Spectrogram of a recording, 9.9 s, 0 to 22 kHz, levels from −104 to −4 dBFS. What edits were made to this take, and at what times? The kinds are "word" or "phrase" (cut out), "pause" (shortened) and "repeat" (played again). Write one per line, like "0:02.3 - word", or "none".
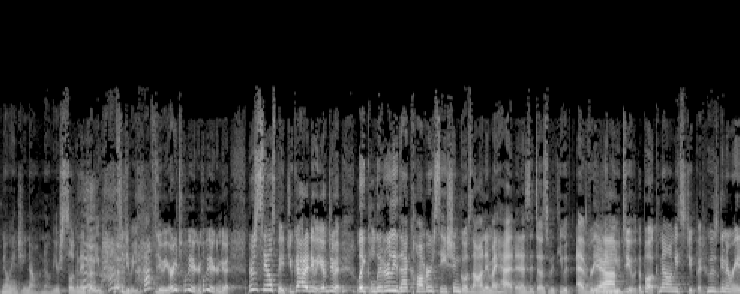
0:02.7 - repeat

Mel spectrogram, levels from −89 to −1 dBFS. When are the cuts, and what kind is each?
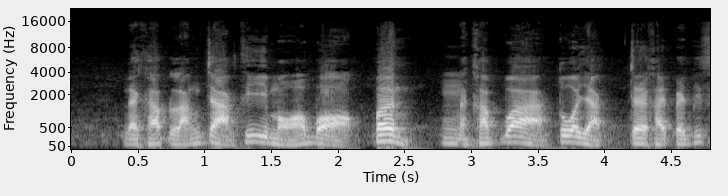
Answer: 0:02.2 - pause

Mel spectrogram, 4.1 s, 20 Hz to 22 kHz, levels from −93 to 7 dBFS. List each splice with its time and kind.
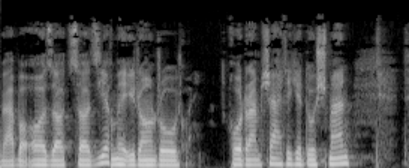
0:01.1 - phrase
0:01.8 - word

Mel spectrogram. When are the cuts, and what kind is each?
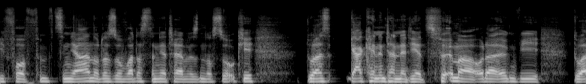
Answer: none

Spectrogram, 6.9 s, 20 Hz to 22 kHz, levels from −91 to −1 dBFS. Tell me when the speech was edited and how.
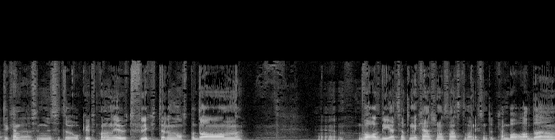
none

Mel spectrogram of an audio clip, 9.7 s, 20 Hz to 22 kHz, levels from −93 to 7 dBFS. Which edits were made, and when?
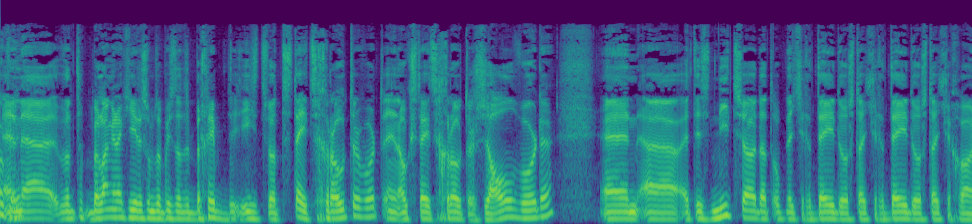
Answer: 0:01.6 - word
0:02.3 - word
0:07.9 - word
0:08.7 - repeat

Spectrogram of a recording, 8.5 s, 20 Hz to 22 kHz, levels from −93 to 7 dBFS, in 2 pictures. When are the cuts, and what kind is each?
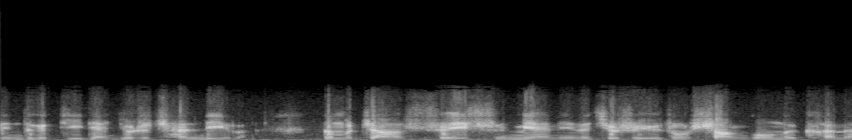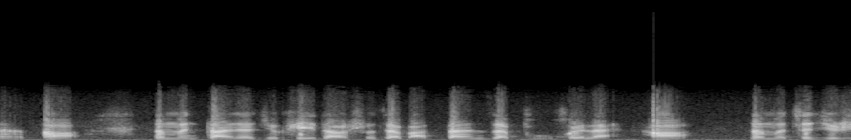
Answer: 0:07.4 - pause

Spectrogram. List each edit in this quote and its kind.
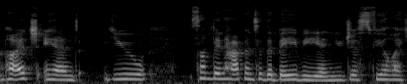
none

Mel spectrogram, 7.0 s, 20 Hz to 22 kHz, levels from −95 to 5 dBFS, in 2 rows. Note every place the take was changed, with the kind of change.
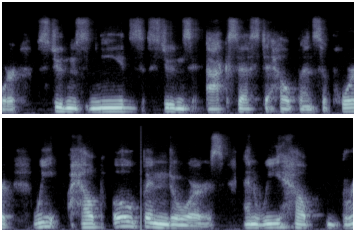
0:05.8 - pause

